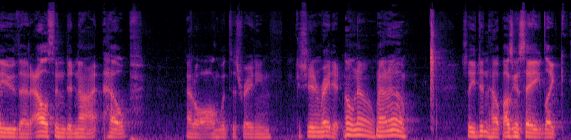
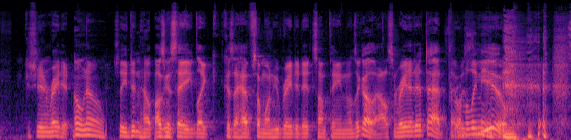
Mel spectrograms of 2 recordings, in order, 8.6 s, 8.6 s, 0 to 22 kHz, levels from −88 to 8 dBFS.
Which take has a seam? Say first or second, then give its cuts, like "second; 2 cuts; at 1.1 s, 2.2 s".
second; 2 cuts; at 1.6 s, 6.7 s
